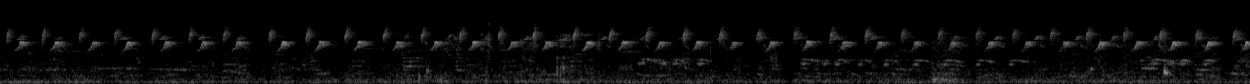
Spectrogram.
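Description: A bird calling one short, falling chirp over and over at a steady pace of about three a second.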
